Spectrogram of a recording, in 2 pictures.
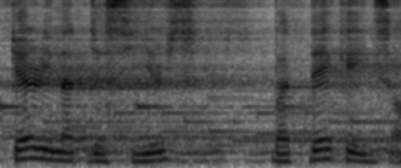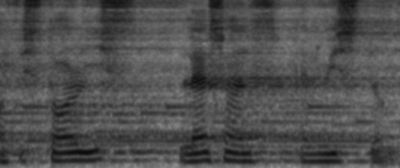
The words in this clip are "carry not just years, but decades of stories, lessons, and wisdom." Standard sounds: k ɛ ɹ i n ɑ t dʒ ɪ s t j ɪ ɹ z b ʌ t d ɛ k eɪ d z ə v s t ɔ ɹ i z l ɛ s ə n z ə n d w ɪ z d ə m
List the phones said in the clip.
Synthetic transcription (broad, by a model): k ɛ ɹ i n ɑ t dʒ ɪ s t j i ɹ s b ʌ t d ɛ k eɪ d s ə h s t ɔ ɹ i s l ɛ s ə n s ə n d w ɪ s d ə m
